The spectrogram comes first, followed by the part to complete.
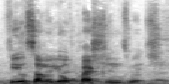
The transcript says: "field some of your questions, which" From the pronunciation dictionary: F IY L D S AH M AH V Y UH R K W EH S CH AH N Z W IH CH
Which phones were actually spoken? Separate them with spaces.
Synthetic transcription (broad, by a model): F IY L S AH M AH V Y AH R K W EH S CH AH N Z W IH CH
